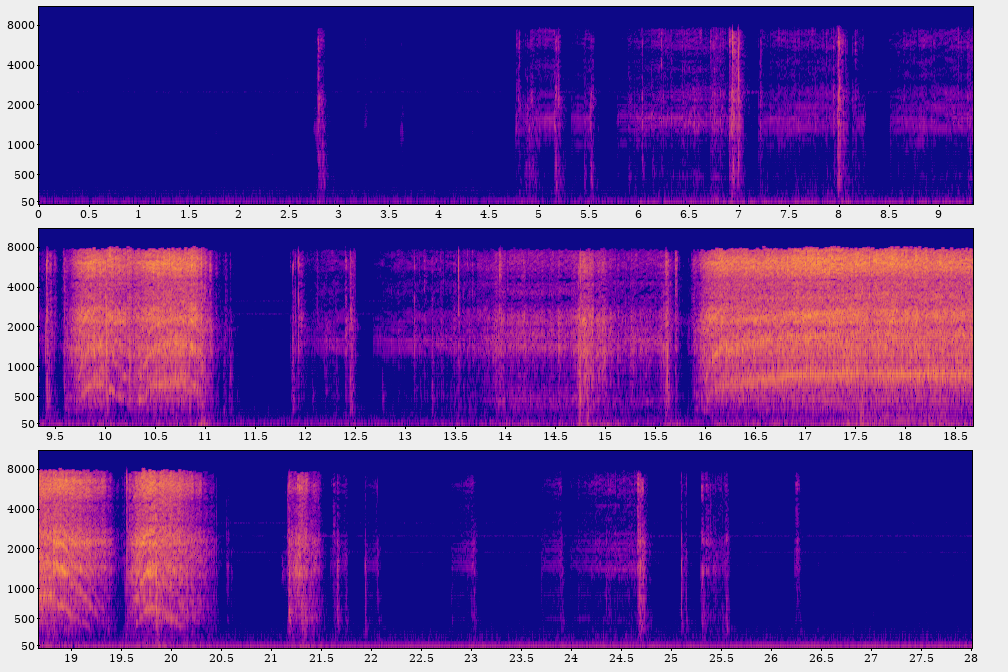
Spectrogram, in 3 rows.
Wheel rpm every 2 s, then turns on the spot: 0, 0, 10, 0, 30, 50, 0, 30, 200, 120, 10, 0, 0, 0.
10-12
